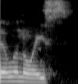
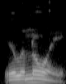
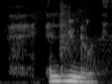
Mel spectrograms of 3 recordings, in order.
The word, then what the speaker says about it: Illinois: Not Illinois, Illinois. The S is silent. Illinois.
